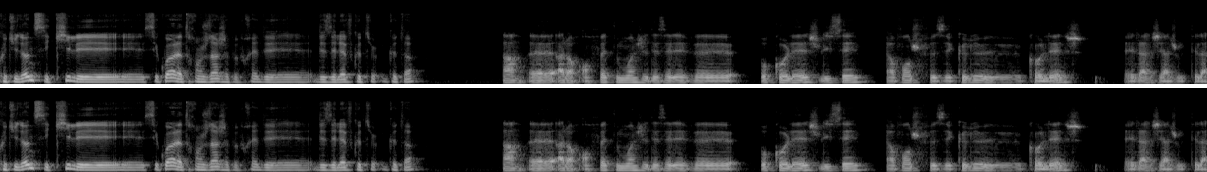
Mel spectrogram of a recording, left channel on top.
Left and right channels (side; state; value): both; identical; correlation 1.00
